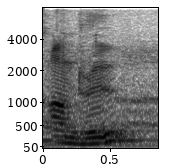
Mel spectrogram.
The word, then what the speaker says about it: Andru: More, it's pronounced Andrew. A-N-D-R-U. – A-N-D-R-U?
